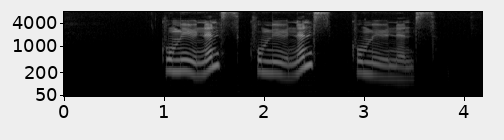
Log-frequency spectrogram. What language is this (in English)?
Norwegian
